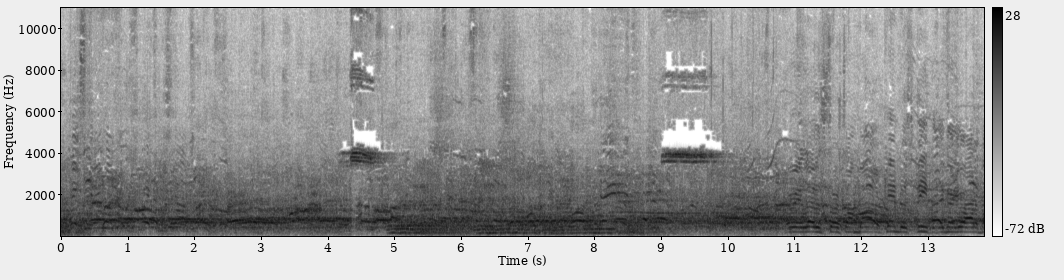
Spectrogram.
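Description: A crowd of spectators shouts and cheers loudly in a large echoing hall.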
